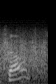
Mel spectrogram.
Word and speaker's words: Chau: Audrey, pronounce that name for me. Chau? Chau. Chau, okay.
